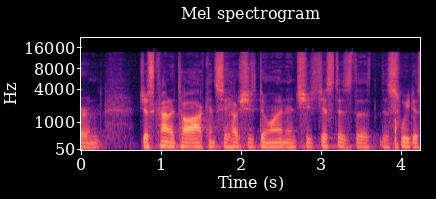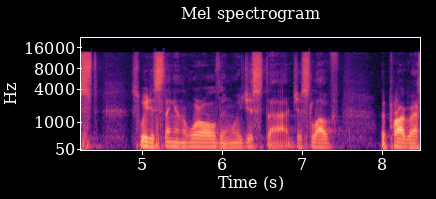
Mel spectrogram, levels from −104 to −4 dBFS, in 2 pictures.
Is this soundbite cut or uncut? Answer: uncut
